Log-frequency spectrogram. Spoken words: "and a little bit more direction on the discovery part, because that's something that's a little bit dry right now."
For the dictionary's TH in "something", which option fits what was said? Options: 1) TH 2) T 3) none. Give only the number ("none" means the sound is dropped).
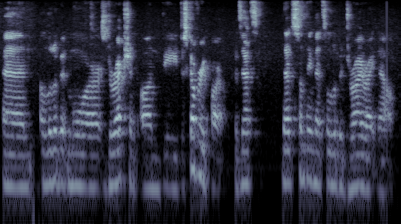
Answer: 1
